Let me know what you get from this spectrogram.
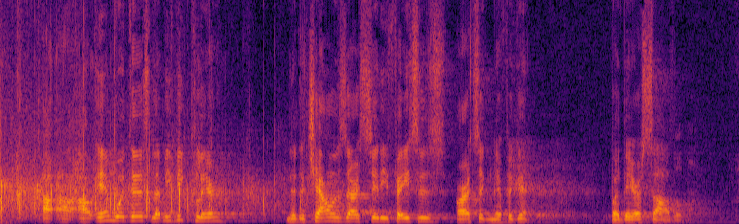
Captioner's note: applause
